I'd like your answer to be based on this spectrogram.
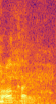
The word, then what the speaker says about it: Cronkite: Cronkite.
